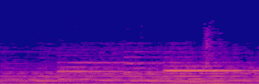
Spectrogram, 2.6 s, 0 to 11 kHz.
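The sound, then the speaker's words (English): Bells chime steadily in San Francisco on a foggy winter day in 1893, a few weeks before Christmas, heard in a hotel lobby; their overlapping tones ring and sustain into a continuous resonant wash that swells slightly toward the end, with no voices present. “On her hands and knees, an old woman listens to the chimes as she scrubs the floor of a hotel lobby.”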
